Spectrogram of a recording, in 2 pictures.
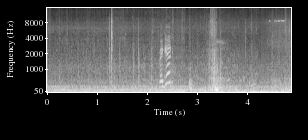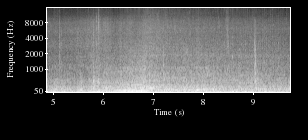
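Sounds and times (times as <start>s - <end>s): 
small motorboat engine droning on a small lake in Missouri: 0.0s - 9.7s
speech: 2.2s - 3.0s
water rushing beneath the motorboat: 4.4s - 9.7s.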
